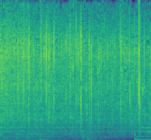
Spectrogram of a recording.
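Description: Two onions fry in a pan with a dense, steady sizzle close up and a few soft stirring scrapes, ending in a brief louder knock.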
